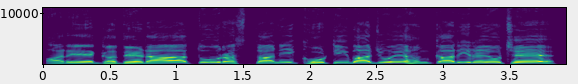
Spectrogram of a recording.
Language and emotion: Gujarati, angry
